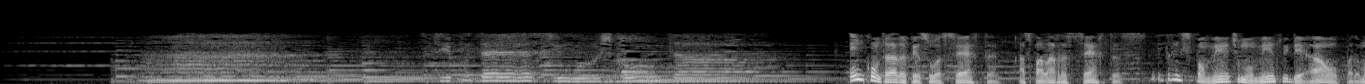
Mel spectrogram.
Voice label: Casamento Masculino

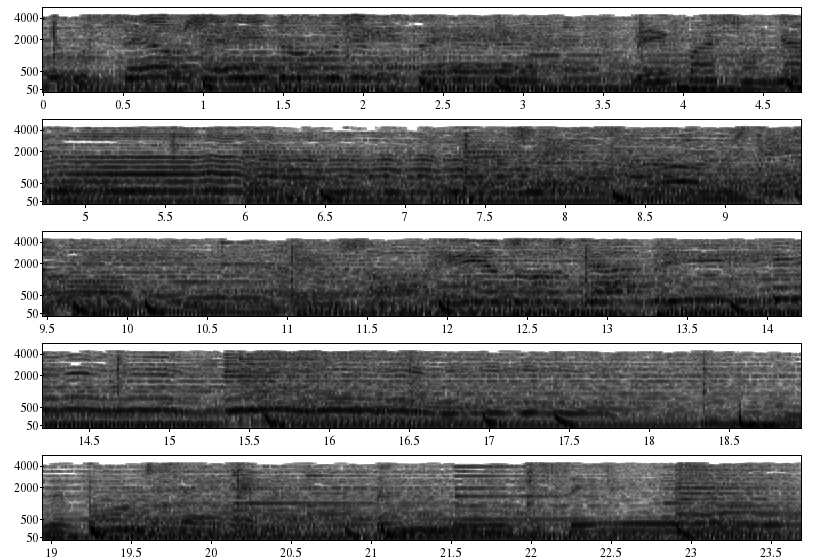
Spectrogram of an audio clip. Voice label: NATAL ROMANTICO, masc

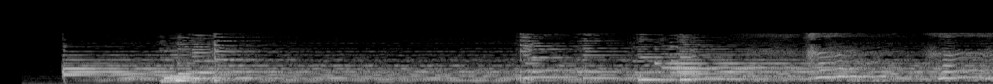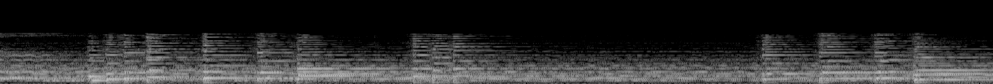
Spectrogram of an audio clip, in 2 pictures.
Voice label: INICIO DE NAMORO, masc; Telemensagens 2017

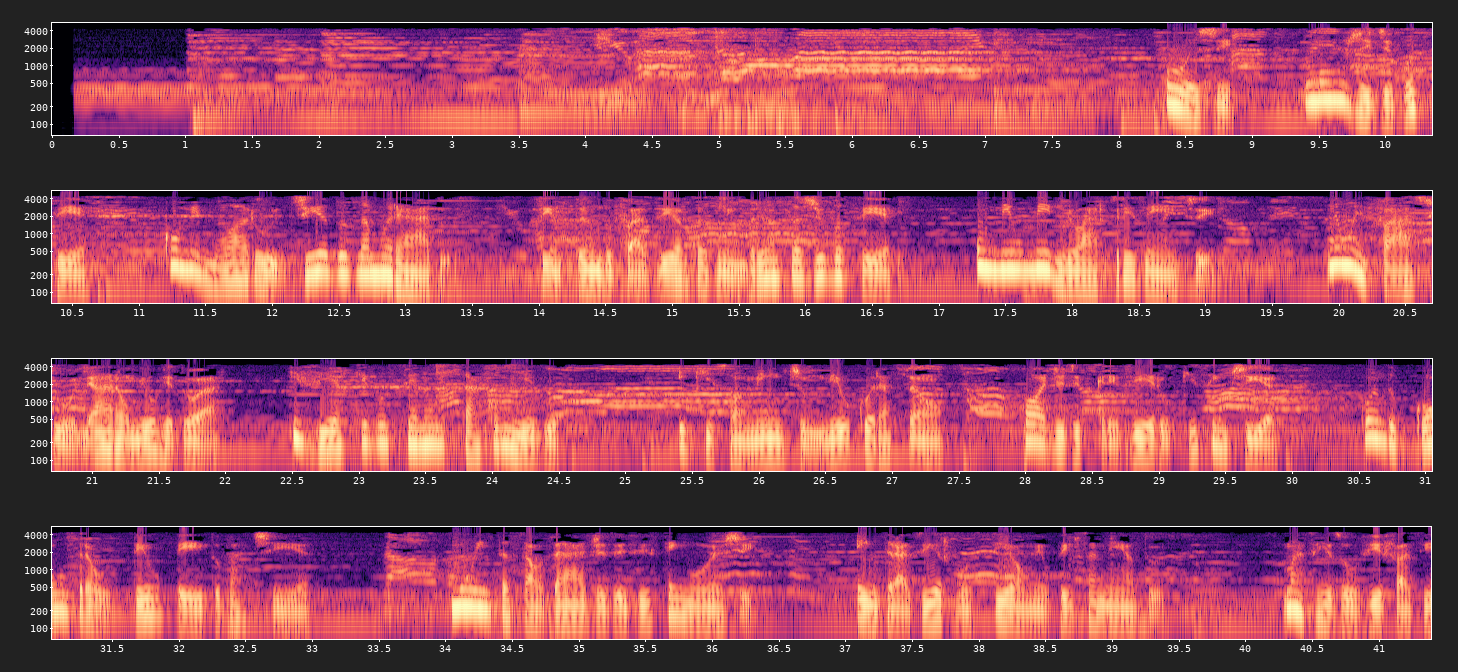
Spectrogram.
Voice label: Distantes Feminino; Dia Dos namorados; Telemensagens 2017

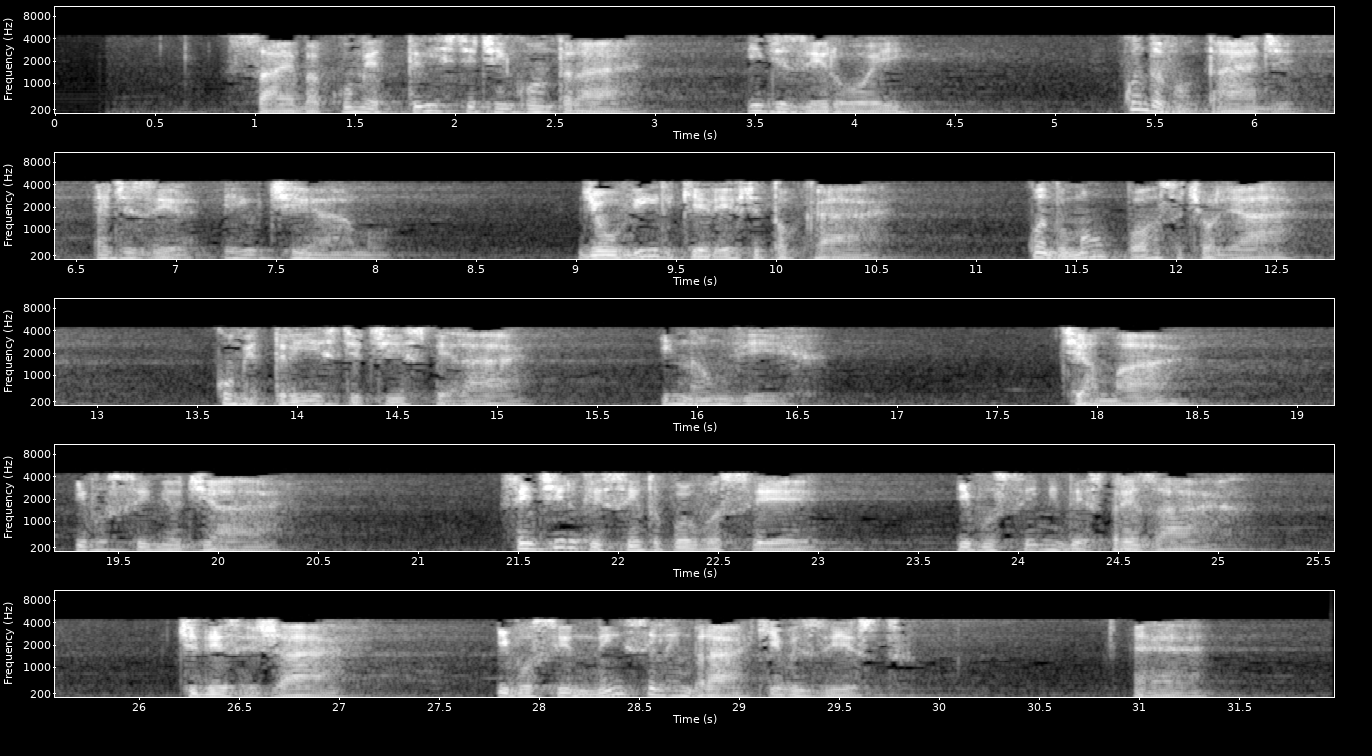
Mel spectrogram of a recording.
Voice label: Amor Não Correspondido Masculino, Telemensagens; Telemensagens 2017

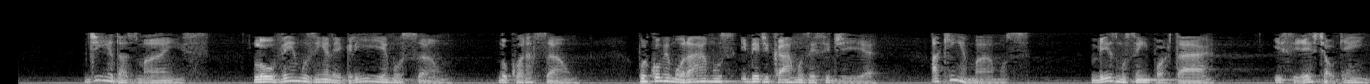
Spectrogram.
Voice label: HOMENAGEM, masc; Homenagens; Telemensagens 2017

